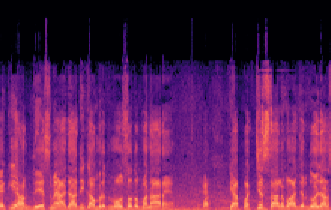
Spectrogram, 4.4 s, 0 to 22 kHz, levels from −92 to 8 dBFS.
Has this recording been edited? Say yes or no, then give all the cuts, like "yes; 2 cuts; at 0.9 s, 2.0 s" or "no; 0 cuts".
no; 0 cuts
